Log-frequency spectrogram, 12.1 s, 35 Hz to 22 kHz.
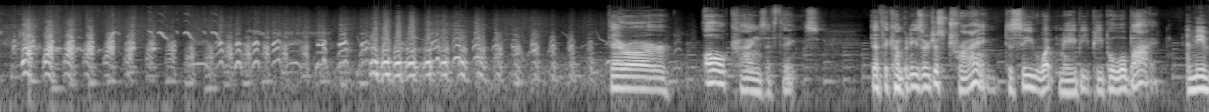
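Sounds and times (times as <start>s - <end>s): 
laughter: 0.0s - 6.9s
old recording of birds chirping and clucking: 0.0s - 8.5s
speech: 3.8s - 4.2s, 6.1s - 12.0s.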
